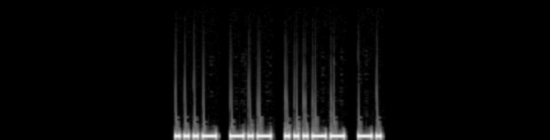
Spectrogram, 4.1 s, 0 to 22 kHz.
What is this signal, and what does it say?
Morse code, heard as a keyed tone, about 34 wpm, 700 Hz. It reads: VK3N
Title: DXCC-100 Call Signs - 4 Characters - 35wpm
